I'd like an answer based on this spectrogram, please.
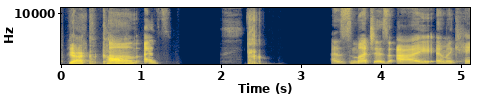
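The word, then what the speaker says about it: Jaccob: He's got the 2 C's, so I wonder Yes, if it that is pronounced still it is still just Jacob. Jack Cobb.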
